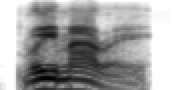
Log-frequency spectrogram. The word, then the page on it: remarry: British English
